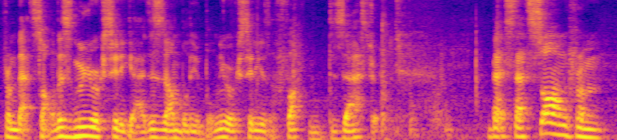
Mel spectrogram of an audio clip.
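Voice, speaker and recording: A man's voice: medium pitch, fast talker, slight background noise. Profane, blunt man ranting on livestream. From Croatia. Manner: profane, blunt, animated storytelling. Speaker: livestream host. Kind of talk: casual livestream rant.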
